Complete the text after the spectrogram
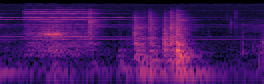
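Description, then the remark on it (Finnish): A telephone rings with a steady, bright bell tone for about a second and a half, over a few dull clunks and handling knocks, then falls silent. No one speaks. “Kalle Kustaa Korkki puhelimessa.”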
